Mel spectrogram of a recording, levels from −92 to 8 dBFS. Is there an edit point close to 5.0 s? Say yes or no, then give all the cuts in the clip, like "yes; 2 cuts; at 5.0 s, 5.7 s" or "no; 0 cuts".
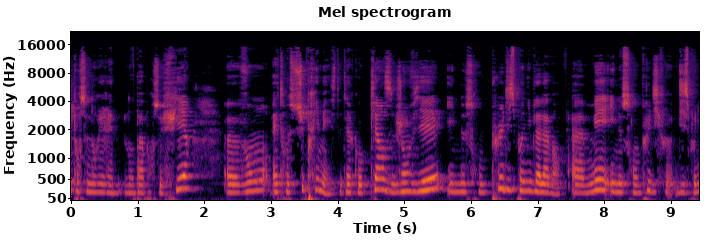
no; 2 cuts; at 3.0 s, 7.4 s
